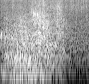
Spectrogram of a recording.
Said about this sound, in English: But when the monsoon rains came that summer, the river rose higher and higher.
